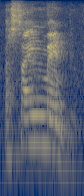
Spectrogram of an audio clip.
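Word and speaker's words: assignment: जब भी जी के बाद एन आए किसी शब्द में तो आपका जी साइलेंट होगा। Designer, sign, असाइनमेंट।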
